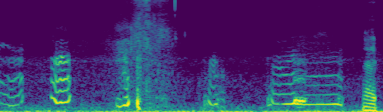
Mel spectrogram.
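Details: Alice (Alisa), a pet red fox, creaking and singing a mournful song indoors: a run of about seven short, harmonic whines, several swooping downward, ending with a longer level whine and a final quick rising squeak.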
